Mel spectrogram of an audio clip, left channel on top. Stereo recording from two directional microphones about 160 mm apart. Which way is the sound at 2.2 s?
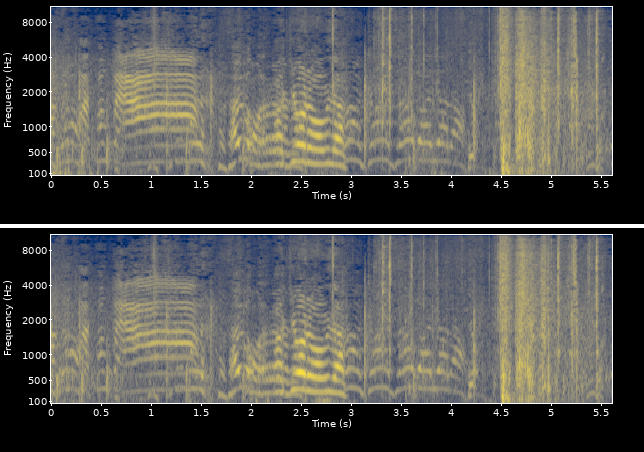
80° right.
